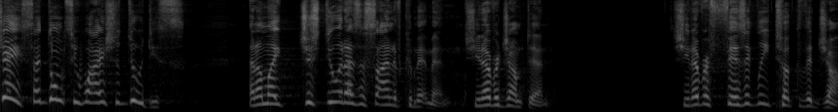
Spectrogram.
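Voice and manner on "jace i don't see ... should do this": butchered, bad Russian accent, pitched up. Retelling Olga's answer when told to jump into the icy river, imitating Olga's Russian accent. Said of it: "Olga has this beautiful Russian accent. I'm going to butcher it".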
